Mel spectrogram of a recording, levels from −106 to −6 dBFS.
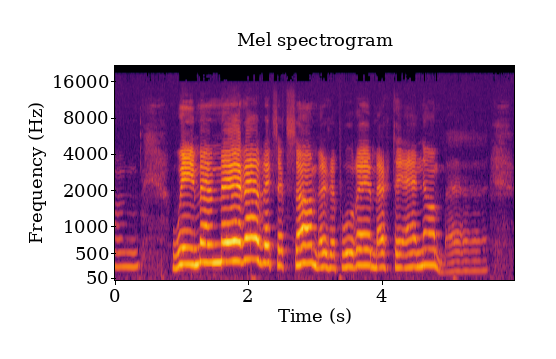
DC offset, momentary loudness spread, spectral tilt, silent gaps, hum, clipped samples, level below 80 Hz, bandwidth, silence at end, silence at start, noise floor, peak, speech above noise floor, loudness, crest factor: under 0.1%; 23 LU; -2.5 dB/octave; none; none; under 0.1%; -62 dBFS; 18 kHz; 0.2 s; 0 s; -50 dBFS; -8 dBFS; 27 dB; -22 LUFS; 16 dB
